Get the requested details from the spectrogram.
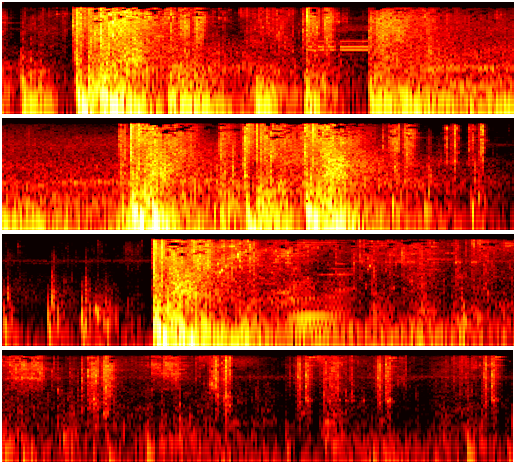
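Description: Wooden walls snap into place with hollow knocks.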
